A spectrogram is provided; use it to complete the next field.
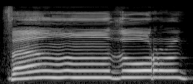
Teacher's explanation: Fanzur, ra sebelum ra ada baris depan, kena baca dengan tebal, lidah naik ke atas · Kai masuk ke dalam ya, ada sukun sebelum ya, baris atas, bacaan lin, bacaannya lembut. Kaifa ka, fa fi, fu gigi atas menyentuh perut bibir bawah.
